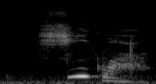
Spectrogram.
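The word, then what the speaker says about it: xigua: about that oh I didn't say correctly it's pronounced she wha she Guara right there she gua is the Chinese name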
